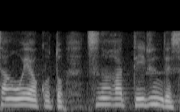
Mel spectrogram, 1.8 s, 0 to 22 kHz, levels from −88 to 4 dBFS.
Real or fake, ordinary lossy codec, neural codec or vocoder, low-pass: real; none; none; none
